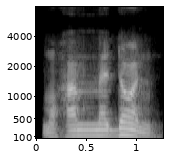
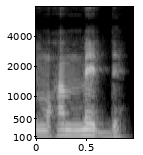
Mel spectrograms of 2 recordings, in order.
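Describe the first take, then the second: First: The word ends with an added -un sound. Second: The word ends on a bare d sound. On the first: The word is not at the end of the phrase. "If you have, for instance" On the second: The speaker stops at this word. "you stop and say Muhammad. You don't say anything. You drop the whole tanween"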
